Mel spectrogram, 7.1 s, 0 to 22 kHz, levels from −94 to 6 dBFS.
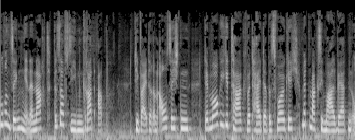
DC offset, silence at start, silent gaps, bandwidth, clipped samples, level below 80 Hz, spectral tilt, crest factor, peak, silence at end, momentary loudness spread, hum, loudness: under 0.1%; 0 s; none; 17 kHz; under 0.1%; -30 dBFS; -5.5 dB/octave; 14 dB; 0 dBFS; 0 s; 7 LU; none; -14 LUFS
